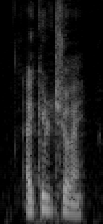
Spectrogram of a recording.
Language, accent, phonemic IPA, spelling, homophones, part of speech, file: French, France, /a.kyl.ty.ʁe/, acculturer, acculturai / acculturé / acculturée / acculturées / acculturés / acculturez, verb, LL-Q150 (fra)-acculturer.wav
- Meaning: to acculture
